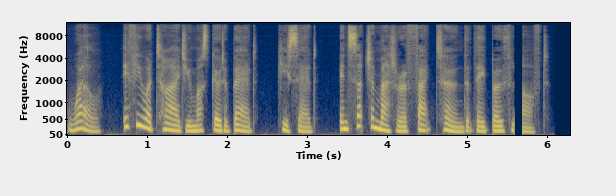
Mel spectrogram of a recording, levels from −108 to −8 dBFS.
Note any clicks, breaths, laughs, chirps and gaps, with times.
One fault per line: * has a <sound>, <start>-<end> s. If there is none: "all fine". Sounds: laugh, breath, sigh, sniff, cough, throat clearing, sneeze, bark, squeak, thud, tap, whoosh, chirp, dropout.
* has a dropout, 5.6-5.7 s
